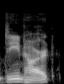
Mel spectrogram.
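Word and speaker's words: Dienhart: stay safe too Tom Dean Hart and by the way Dean har spelled D n d i en pronounced as if it's two e but d i n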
